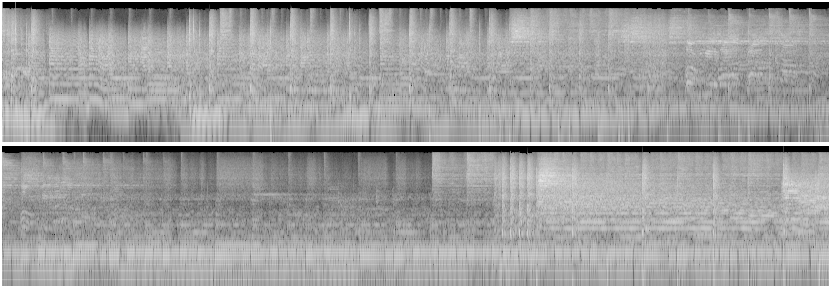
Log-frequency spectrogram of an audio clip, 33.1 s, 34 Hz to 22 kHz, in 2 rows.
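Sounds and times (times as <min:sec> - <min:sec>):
rock band playing: 0:00.0 - 0:33.0.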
